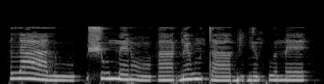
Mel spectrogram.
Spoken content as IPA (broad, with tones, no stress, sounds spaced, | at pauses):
l aː˦˨ l u˨ | ʃ u˦ m ɛ˧ ɾ ɔ̃˨ | aː˨ ɡ͡b ɛ̃˦ w ũ˦ t aː˨ b i˨ ɡ ɛ̃˨ kʷ ɛ˧ m ɛ˧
